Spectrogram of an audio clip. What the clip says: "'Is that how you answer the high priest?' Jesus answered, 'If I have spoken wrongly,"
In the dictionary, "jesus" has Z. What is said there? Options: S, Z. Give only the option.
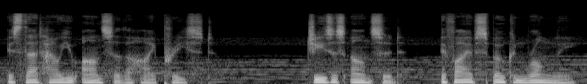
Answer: Z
